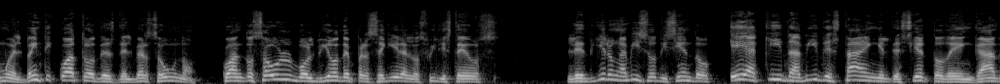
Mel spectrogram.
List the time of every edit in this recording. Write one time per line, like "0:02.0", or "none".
0:02.1
0:07.2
